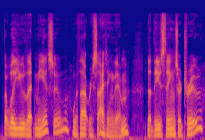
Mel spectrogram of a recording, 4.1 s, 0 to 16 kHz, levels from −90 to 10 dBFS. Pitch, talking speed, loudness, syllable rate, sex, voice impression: 115 Hz, 205 wpm, -20 LUFS, 5.9 syllables/s, male, very masculine, very adult-like, slightly thick, intellectual, sincere, calm, slightly mature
